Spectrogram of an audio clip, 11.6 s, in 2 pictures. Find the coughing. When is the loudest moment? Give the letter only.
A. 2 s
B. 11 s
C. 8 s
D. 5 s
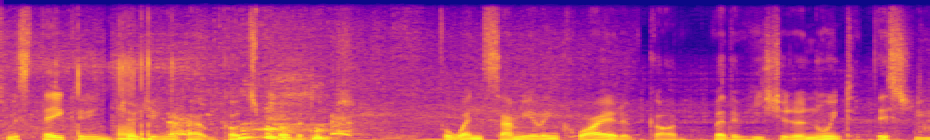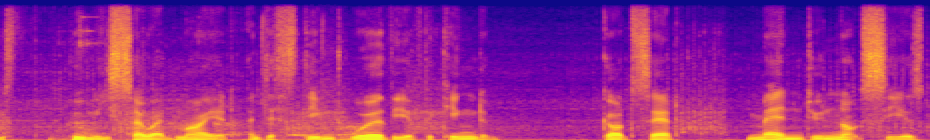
A.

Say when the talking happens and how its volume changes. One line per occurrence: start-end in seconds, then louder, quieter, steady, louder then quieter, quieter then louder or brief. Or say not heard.
0.0-8.9 steady
9.6-11.5 brief.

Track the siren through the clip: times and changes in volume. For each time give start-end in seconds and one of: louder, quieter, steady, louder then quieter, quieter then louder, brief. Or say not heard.
not heard.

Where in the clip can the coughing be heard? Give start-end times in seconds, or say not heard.
0.2-2.1, 6.8-7.4.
